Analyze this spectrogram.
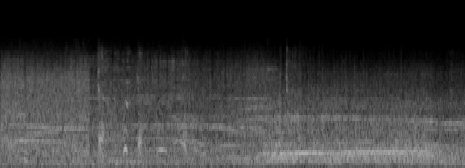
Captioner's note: lady coughing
